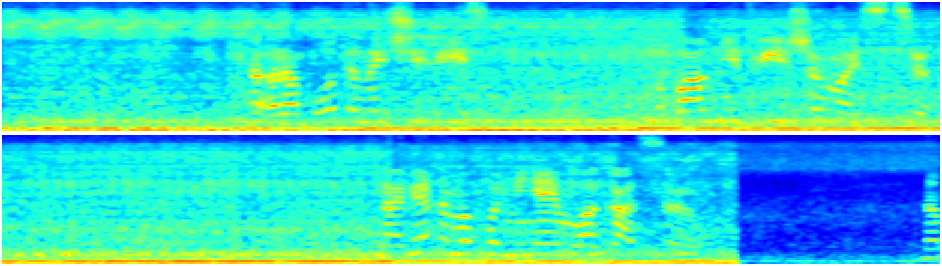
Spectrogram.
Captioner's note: noise of construction equipment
